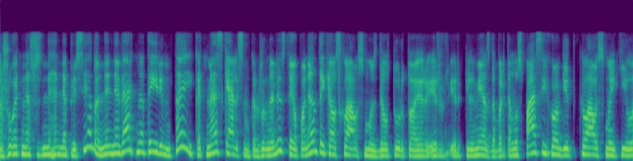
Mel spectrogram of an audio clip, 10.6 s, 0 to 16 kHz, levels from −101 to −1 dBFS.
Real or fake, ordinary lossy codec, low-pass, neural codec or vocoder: real; MP3, 96 kbps; 7.2 kHz; none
